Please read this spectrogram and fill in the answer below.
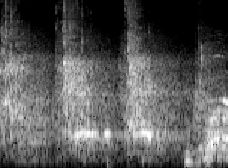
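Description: A room of people laughing together, in two swells.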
